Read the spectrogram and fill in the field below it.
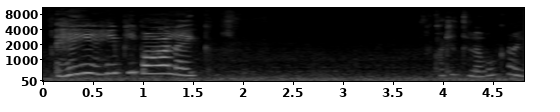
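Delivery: mock hush. Mock telling relatives to shut up.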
